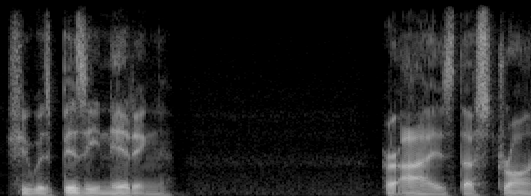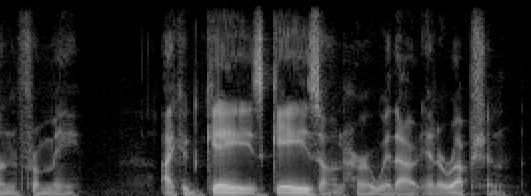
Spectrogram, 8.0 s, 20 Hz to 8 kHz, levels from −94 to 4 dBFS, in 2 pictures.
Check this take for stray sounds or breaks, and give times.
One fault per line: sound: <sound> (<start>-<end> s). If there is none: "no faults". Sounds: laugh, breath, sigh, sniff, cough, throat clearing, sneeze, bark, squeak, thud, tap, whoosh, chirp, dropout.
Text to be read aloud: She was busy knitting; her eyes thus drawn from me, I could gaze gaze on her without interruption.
no faults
